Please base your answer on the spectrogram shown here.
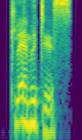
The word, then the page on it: clematis: Indian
